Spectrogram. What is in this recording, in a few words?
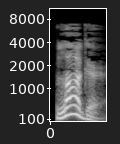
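"laager", British English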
